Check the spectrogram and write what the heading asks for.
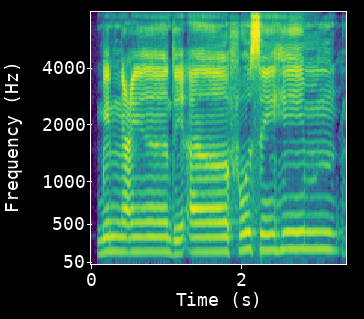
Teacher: سین کی سیٹی باریک ہوگی، ہا کو میم ساکن کے ساتھ ملانا ہے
